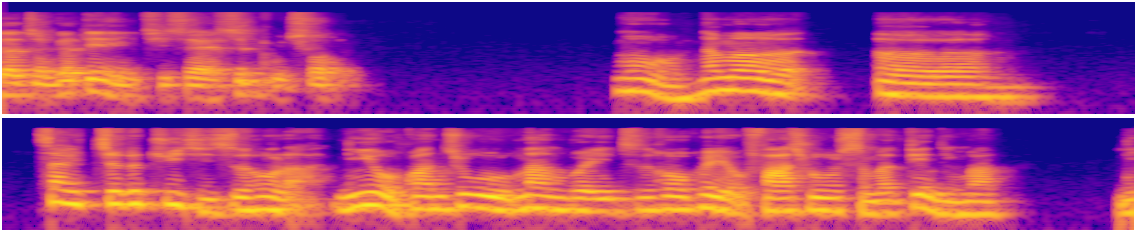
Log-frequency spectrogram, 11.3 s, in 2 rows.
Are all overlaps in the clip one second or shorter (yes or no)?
yes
